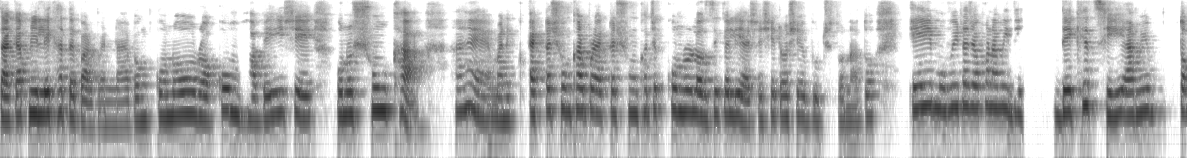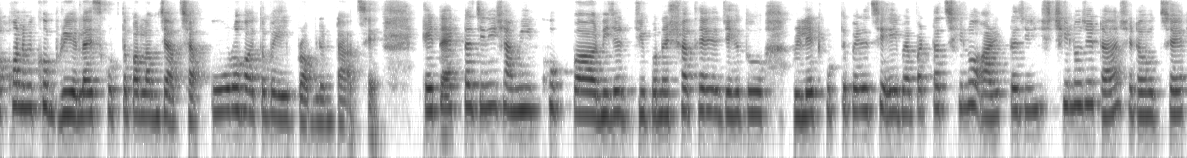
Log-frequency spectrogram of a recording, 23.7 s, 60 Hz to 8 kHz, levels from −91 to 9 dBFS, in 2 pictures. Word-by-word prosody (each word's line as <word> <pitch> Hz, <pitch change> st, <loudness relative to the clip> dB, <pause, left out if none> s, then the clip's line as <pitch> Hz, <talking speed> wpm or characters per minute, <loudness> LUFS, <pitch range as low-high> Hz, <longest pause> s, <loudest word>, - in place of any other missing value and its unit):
তাকে 205 Hz, +1 st, +8 dB
আপনি 235 Hz, +2 st, +4 dB
লেখাতে 230 Hz, -1 st, +3 dB
পারবেন 170 Hz, 0 st, -3 dB
না, 170 Hz, -, -9 dB
এবং 190 Hz, +2 st, -4 dB, 0.2 s
কোন 215 Hz, 0 st, +1 dB, 0.3 s
রকম 205 Hz, +6 st, +2 dB, 0.2 s
ভাবেই 205 Hz, +3 st, -1 dB
সে 230 Hz, -, +3 dB, 0.3 s
কোন 225 Hz, 0 st, +3 dB, 0.2 s
সংখ্যা, 265 Hz, -1 st, +4 dB, 0.4 s
হ্যাঁ? 255 Hz, -3 st, -1 dB
মানে 195 Hz, 0 st, -2 dB, 0.3 s
একটা 230 Hz, +2 st, -1 dB
সংখ্যার 265 Hz, 0 st, +2 dB
পর 255 Hz, -, +2 dB
একটা 235 Hz, 0 st, -3 dB
সংখ্যা 245 Hz, 0 st, -3 dB
যে -, -, -1 dB
chronologically 230 Hz, -3 st, +2 dB
আসে 180 Hz, -, -8 dB
সেটাও 210 Hz, -1 st, -4 dB
সে 220 Hz, -, -6 dB
বুঝত 195 Hz, +3 st, -10 dB
না। -, -, -8 dB
তো 215 Hz, -, -5 dB, 0.5 s
এই 285 Hz, -, +4 dB
মুভি 275 Hz, +1 st, +1 dB
টা 295 Hz, -, +2 dB
যখন 285 Hz, +1 st, -3 dB
আমি 280 Hz, -1 st, 0 dB
দেখ 230 Hz, -1 st, -6 dB, 0.4 s
দেখেছি, 295 Hz, 0 st, +2 dB, 0.2 s
আমি 235 Hz, +2 st, +1 dB, 0.4 s
তখন 250 Hz, +4 st, 0 dB
আমি 285 Hz, -, +1 dB
খুব 295 Hz, -, +2 dB
রিয়ালাইজ 225 Hz, -1 st, +6 dB
করতে 250 Hz, -1 st, -4 dB
পারলাম 225 Hz, -1 st, +2 dB
যে -, -, +4 dB
আচ্ছা -, -, -2 dB, 0.3 s
ওরও 260 Hz, +1 st, +5 dB
হয়তোবা 235 Hz, -2 st, -1 dB
এই 210 Hz, -, +2 dB
প্রবলেম 185 Hz, 0 st, -3 dB
টা 185 Hz, -, -3 dB
আছে। -, -, -8 dB, 0.6 s
এটা 260 Hz, -, +4 dB
একটা 280 Hz, +1 st, -1 dB
জিনিস 285 Hz, +1 st, -2 dB
আমি 265 Hz, +1 st, +3 dB, 0.2 s
খুব 285 Hz, -3 st, -3 dB, 0.2 s
আ -, -, +6 dB, 0.2 s
নিজের 235 Hz, +1 st, +2 dB, 0.2 s
জীবনের 230 Hz, 0 st, -1 dB
সাথে 255 Hz, 0 st, 0 dB, 0.2 s
যেহেতু 230 Hz, +1 st, 0 dB, 0.4 s
রিলেট 225 Hz, +1 st, +3 dB
করতে 255 Hz, +1 st, -6 dB
পেরেছি। 260 Hz, +1 st, 0 dB
এই 245 Hz, -, +1 dB
ব্যাপারটা 250 Hz, +3 st, -4 dB
ছিল। 285 Hz, -1 st, -8 dB, 0.2 s
আরেকটা 220 Hz, +3 st, -1 dB
জিনিস 270 Hz, +2 st, -6 dB
ছিল 305 Hz, -2 st, -2 dB
যেটা, 315 Hz, -8 st, -1 dB, 0.2 s
সেটা 245 Hz, -3 st, -3 dB
হচ্ছে 225 Hz, +2 st, -3 dB
240 Hz, 180 wpm, -24 LUFS, 225-260 Hz, 0.6 s, তাকে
